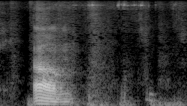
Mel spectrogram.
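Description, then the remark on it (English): A puppy, adjusting and moving about, lets out one loud, high-pitched whimpering squeak that slides downward in pitch, followed by softer, quieter sounds and faint murmuring in the background. “hold on, there's going to be a little bit of squeaking. Animals are adjusting and getting in the way.”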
